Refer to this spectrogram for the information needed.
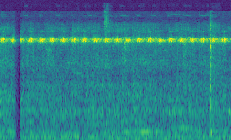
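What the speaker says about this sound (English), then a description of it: "today we have a real life cricket in the background" A real cricket chirps steadily in the background with a thin, high, continuous trill, faint but constant over quiet room noise.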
